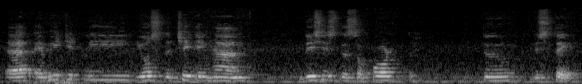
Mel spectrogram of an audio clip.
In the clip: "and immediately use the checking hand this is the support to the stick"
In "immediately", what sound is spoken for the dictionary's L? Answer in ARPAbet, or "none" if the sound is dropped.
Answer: L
